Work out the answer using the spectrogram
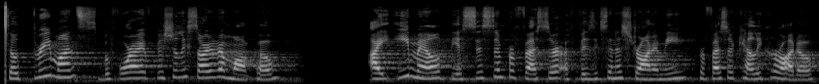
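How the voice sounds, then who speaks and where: A young woman from Qatar delivers a graduation address at a podium microphone. Her voice sits high and sounds clear and bright, and her delivery is earnest and measured. A long reverb trails each phrase through the big ceremony hall. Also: a little hiss or hum. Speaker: student commencement speaker. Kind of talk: prepared graduation speech. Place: large commencement hall.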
